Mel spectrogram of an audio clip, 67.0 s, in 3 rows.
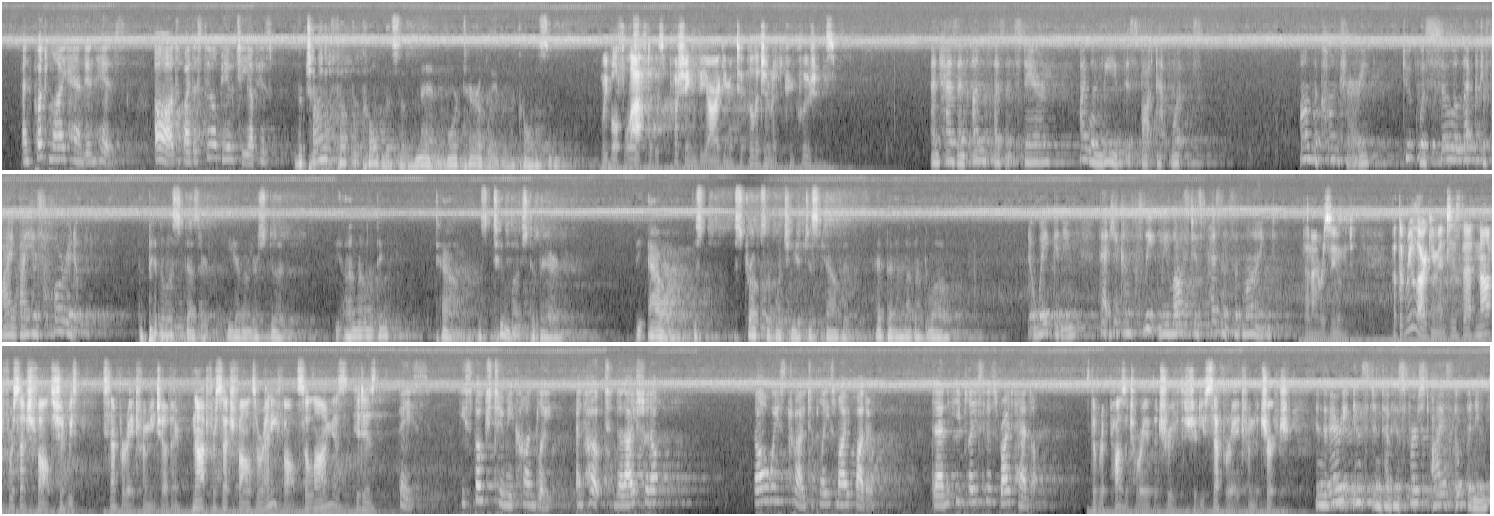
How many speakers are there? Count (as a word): four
